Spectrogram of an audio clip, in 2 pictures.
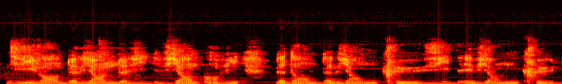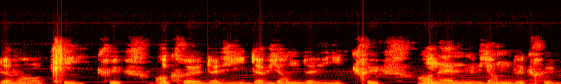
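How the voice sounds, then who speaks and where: A man's voice: fairly low pitch, slow, gravelly. A man reciting a spoken-word poem as an incantatory litany, in short, repeated, fragmented phrases. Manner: repetitive fragmented short phrases, monotone chant. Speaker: poet reciting his own text. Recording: dull lo-fi audio with faint noise.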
